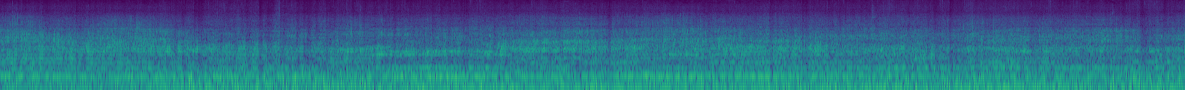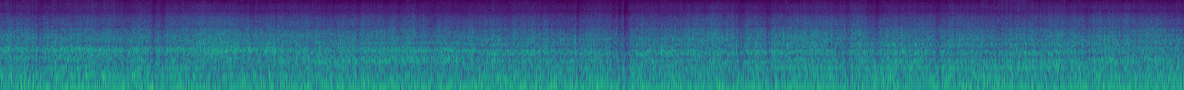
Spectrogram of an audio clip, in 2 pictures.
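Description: Rescue helicopter hovering low over the sea, its rotor and turbine engines running with a steady, unbroken drone made up of several fixed tones.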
